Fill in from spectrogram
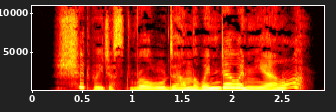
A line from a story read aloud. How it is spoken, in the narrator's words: Becca muttered with a smirk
